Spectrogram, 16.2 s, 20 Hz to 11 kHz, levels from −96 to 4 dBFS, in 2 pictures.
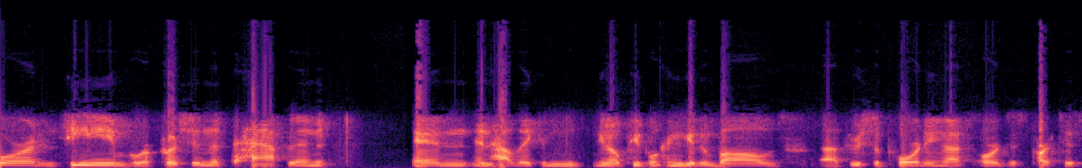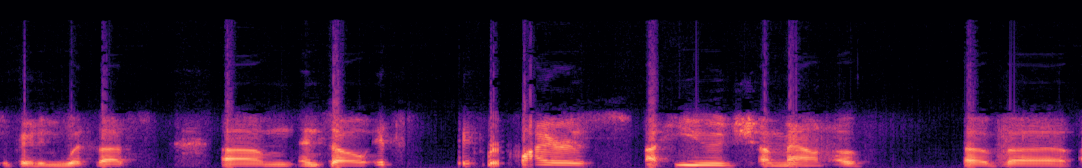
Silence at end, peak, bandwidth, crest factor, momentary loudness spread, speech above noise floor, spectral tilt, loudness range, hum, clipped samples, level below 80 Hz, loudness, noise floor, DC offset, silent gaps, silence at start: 0 s; -2 dBFS; 9.2 kHz; 16 dB; 9 LU; 51 dB; -6.5 dB/octave; 1 LU; none; under 0.1%; -62 dBFS; -18 LUFS; -69 dBFS; under 0.1%; none; 0 s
